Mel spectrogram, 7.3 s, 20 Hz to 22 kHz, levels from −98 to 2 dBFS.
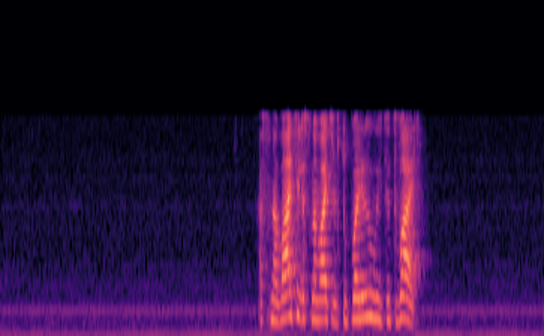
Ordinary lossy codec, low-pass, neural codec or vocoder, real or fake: none; 5.4 kHz; none; real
